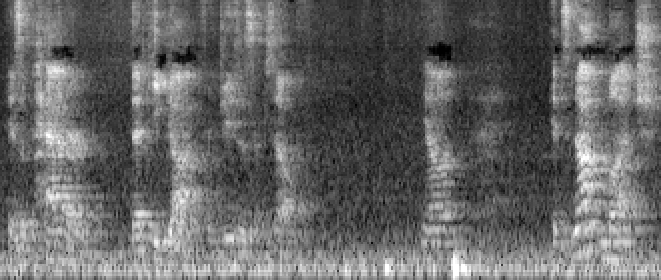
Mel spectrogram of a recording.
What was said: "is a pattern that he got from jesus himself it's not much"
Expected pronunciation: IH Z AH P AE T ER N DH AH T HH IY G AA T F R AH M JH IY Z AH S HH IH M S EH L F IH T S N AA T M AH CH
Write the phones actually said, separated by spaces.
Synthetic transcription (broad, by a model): IH Z AH P AE T ER N DH AH T HH IY G AA T F R AH M JH IY Z AH S HH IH M S EH L F IH T S N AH T M AH CH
